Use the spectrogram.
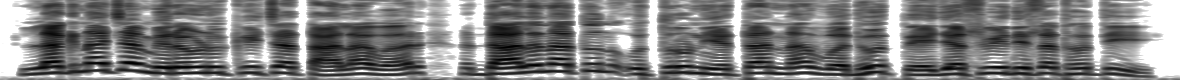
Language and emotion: Marathi, happy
